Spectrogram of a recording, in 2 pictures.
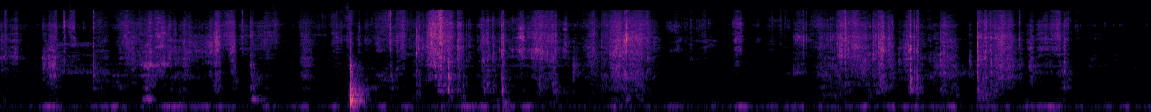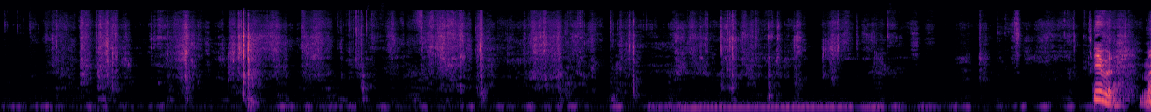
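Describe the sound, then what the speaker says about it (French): Paper tabs on a storycube being folded and creased by hand, heard as soft, sporadic crinkles and rustling scrapes close by over a faint low hum. "on va plier sur les languettes"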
